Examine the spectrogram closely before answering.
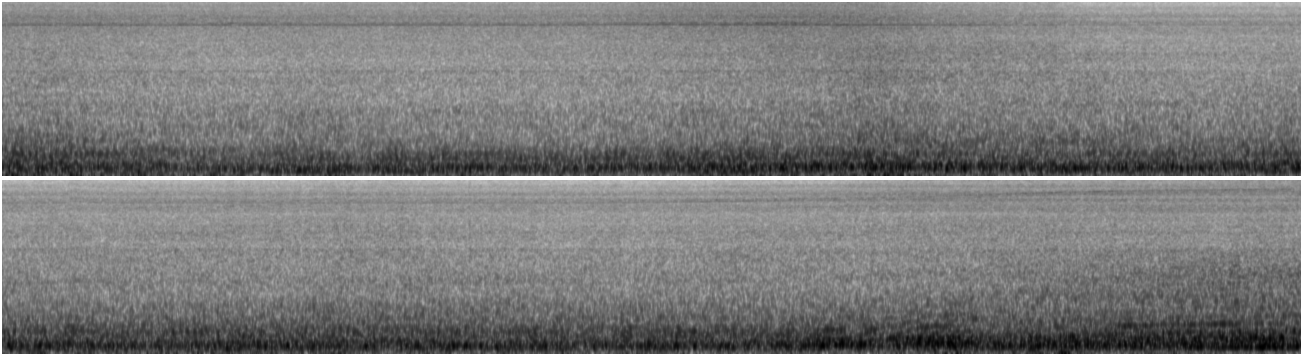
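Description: A propeller plane's engine hums steadily at idle.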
